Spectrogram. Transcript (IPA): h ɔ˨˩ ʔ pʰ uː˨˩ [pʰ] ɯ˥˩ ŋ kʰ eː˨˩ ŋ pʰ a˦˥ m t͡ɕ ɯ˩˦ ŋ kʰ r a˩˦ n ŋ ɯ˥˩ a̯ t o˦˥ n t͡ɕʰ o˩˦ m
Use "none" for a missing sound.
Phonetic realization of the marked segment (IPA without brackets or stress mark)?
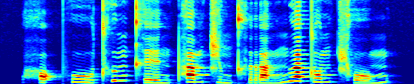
tʰ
